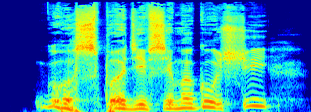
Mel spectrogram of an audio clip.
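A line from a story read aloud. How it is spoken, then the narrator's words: Breathless gasp. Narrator (Russian): выдохнул Уитни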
